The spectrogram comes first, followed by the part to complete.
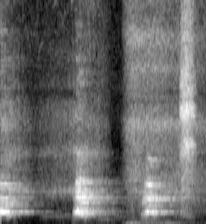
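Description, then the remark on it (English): A dog barks at home in a few short, separate bursts spaced about a second apart, moderately loud with a slight roomy echo, with no one speaking. “I'm not cutting it. Screw it. I got dogs. I'm at home.”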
